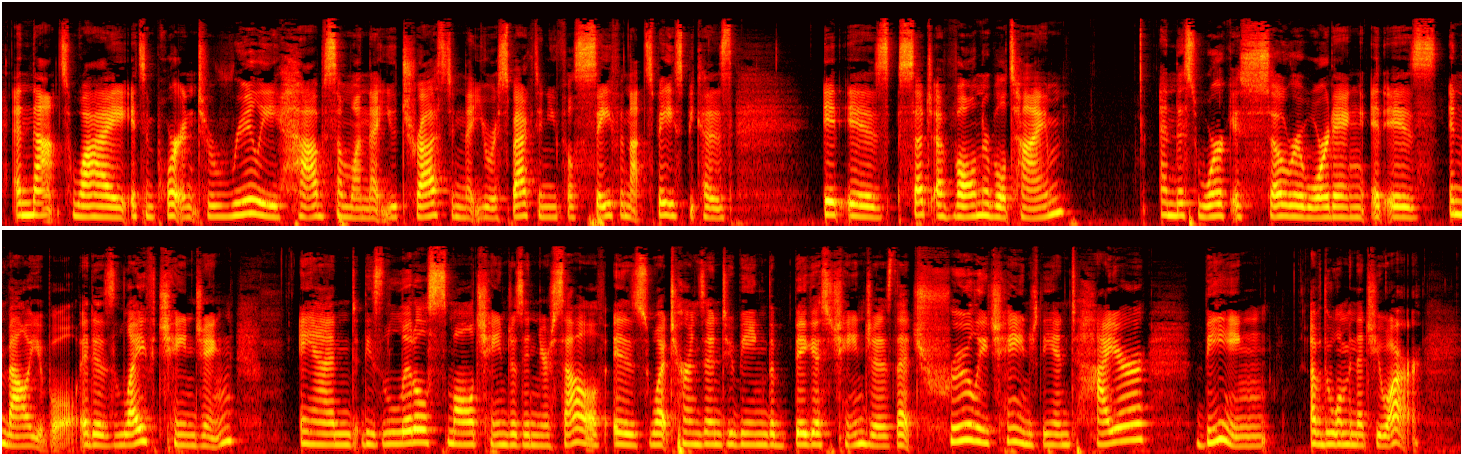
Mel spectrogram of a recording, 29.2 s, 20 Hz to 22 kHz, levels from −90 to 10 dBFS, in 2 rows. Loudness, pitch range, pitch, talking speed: -18 LUFS, 185-215 Hz, 195 Hz, 145 wpm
